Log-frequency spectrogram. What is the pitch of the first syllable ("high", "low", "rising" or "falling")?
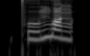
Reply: rising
